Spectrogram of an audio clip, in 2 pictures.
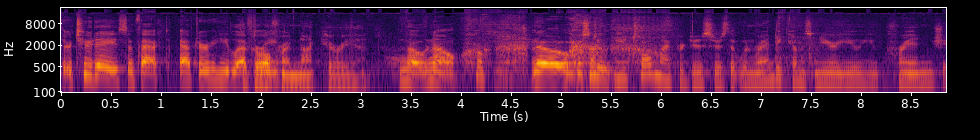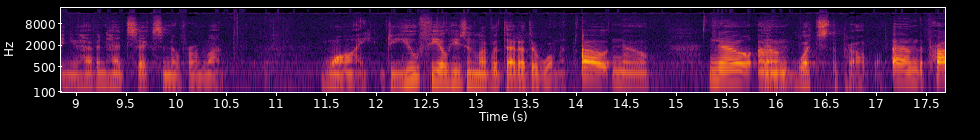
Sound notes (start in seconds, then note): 4.9 laughs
